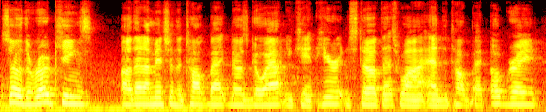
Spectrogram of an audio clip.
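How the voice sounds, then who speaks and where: A man's voice: on the high side, steady tone, moderate pace, fairly bright tone. A man chatting in an informal, folksy way as he gives a casual product demonstration like a shop presenter.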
